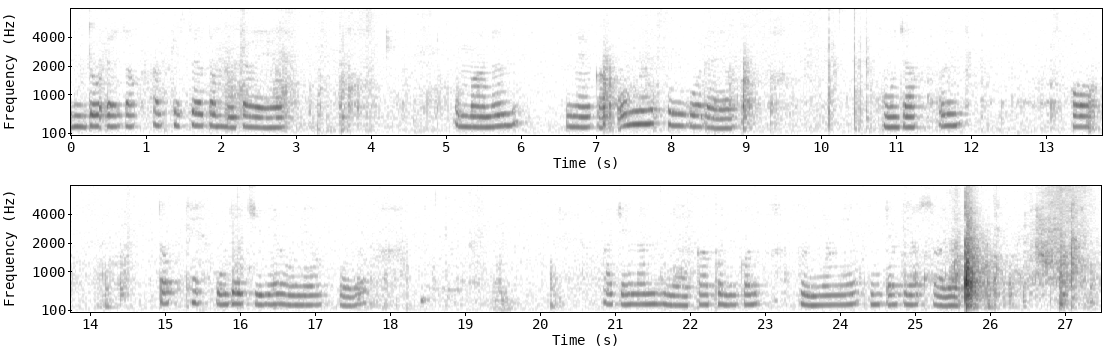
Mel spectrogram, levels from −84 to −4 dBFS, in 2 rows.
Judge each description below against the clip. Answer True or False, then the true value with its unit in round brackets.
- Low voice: False (245 Hz)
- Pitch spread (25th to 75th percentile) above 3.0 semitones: False (2.2 semitones)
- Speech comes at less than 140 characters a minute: True (115 characters per minute)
